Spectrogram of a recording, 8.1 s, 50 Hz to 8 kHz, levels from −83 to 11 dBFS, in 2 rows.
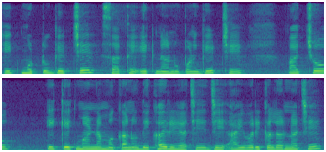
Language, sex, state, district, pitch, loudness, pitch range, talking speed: Gujarati, female, Gujarat, Valsad, 200 Hz, -16 LUFS, 190-215 Hz, 180 wpm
